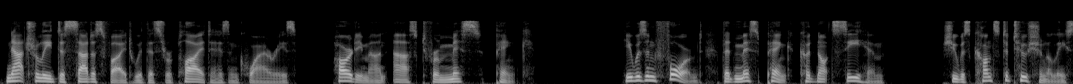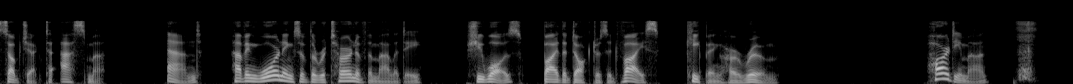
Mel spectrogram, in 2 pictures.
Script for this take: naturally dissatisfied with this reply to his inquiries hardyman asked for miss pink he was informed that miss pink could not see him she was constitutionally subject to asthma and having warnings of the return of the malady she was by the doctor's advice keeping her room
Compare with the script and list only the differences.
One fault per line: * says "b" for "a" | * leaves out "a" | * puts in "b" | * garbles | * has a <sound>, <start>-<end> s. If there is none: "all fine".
* puts in "hardyman"
* has a sniff, 20.9-21.1 s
